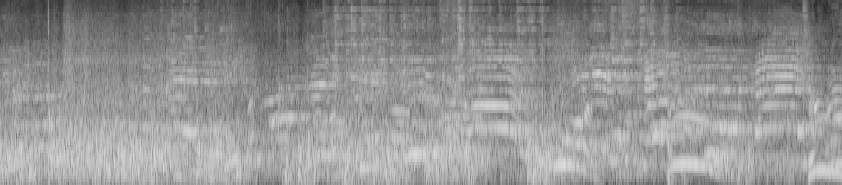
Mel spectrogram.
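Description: Small crowd of wrestling spectators shouting and calling out in an echoing hall, many voices overlapping.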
